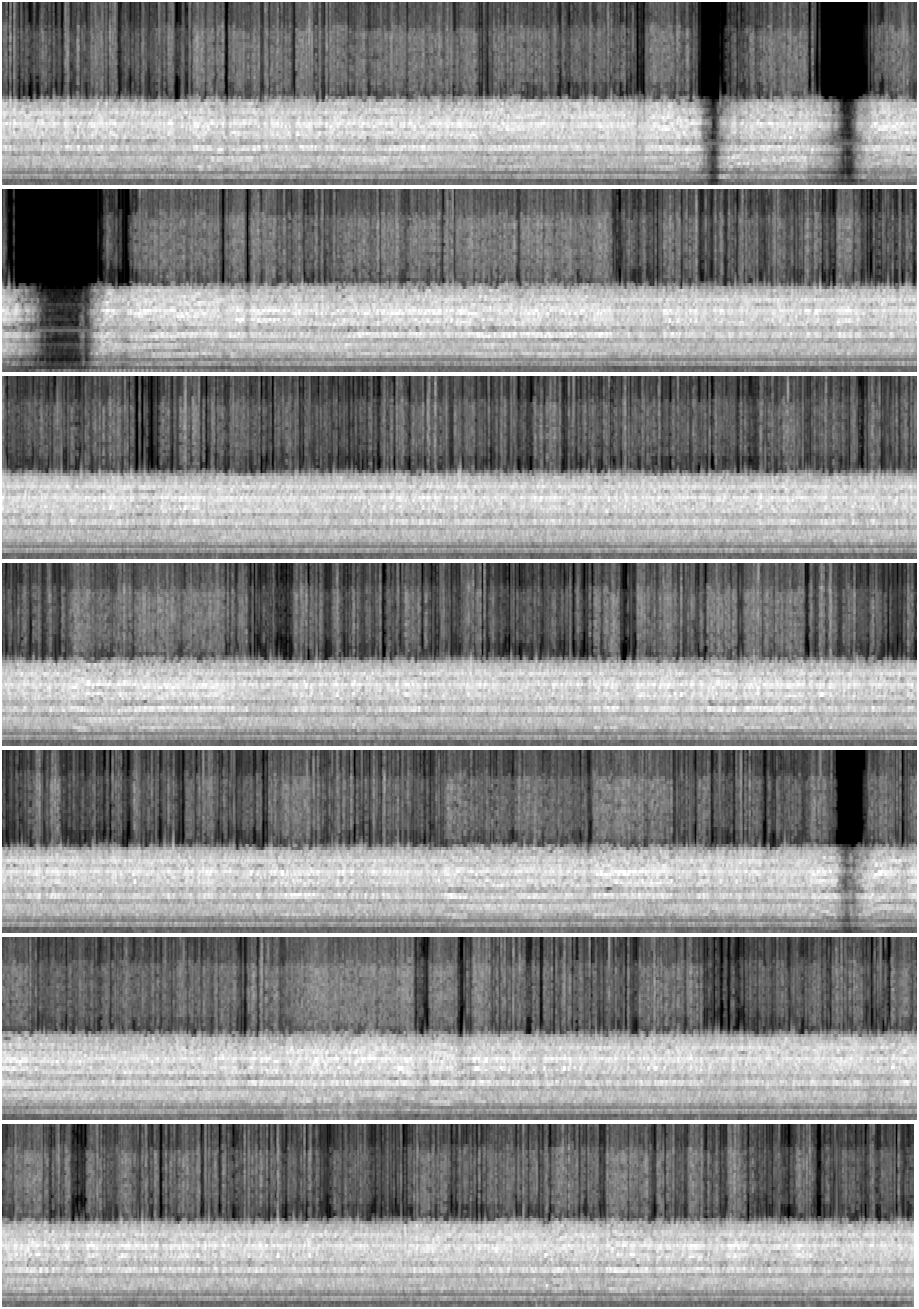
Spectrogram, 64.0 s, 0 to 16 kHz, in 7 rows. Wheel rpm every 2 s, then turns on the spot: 230, 230, 230, 160, 60, 180, 220, 230, 230, 230, 230, 230, 230, 230, 230, 230, 230, 230, 230, 230, 230, 230, 170, 210, 260, 240, 230, 230, 230, 230, 230, 230.
none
